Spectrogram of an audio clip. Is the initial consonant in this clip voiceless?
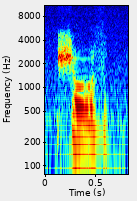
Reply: yes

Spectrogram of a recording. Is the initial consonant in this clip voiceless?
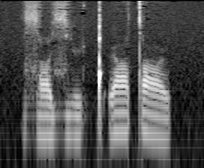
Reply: no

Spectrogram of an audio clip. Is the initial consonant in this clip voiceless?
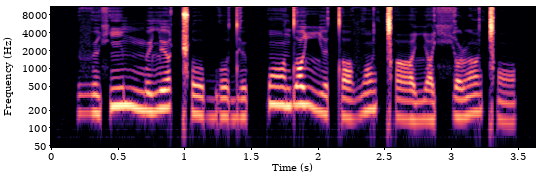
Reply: no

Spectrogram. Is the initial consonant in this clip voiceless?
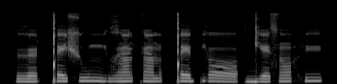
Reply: no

